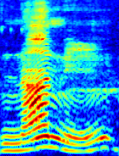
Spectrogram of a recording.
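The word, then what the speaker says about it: 何: here's a funny thing Nani can be pronounced Nan or Nani depending on the situation sometimes it's even like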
